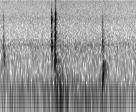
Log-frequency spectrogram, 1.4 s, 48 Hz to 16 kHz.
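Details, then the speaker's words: 1999-2003 Chevy S10 crew cab, passenger power window with power on: only faint clicks from inside the door when the switch is pressed, no motor movement; regulator arms jammed after the outer weather seal slipped and let the glass overtravel. "you can hear well a little click and we try the other switch and you can hear that and something's trying to do it in there"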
